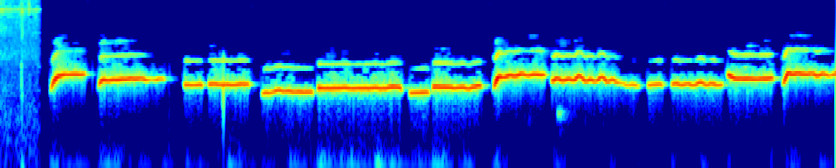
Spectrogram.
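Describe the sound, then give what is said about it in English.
A whistled tune with a smooth, wavering, theremin-like tone, sustained notes sliding between pitches in a steady melodic line, with brief breaths between phrases and no talking. “Yeah, that sounded like a theremin, though, actually.”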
